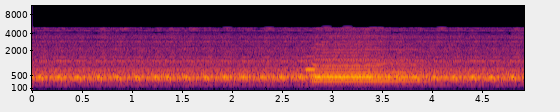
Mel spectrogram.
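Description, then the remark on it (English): A freight train rumbles steadily along the rails, a constant mid-range roar throughout, with a brief horn-like tonal blast sounding for about a second midway. No one speaks. “I'm stopping my train.”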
